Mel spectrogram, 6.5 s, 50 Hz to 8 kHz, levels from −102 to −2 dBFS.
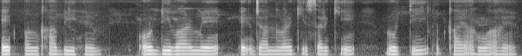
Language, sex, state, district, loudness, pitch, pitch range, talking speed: Hindi, female, Arunachal Pradesh, Papum Pare, -19 LUFS, 175 Hz, 165-175 Hz, 140 wpm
